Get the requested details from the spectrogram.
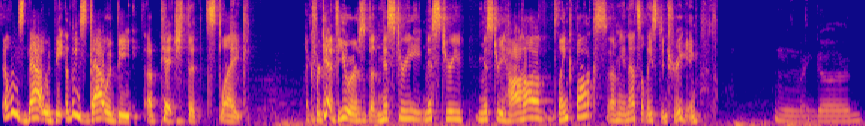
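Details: Echolalia in a streamer, a speech issue he tries to control; repeating others' words quietly, picked up by the microphone.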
